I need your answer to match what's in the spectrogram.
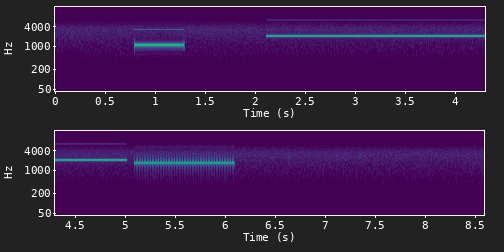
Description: Fax machine handshake, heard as a beep, a long tone and a warble.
